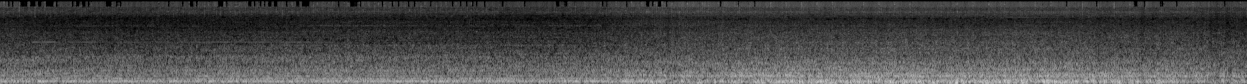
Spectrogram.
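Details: Workhorse 8.1 Vortec V8 RV chassis after AC compressor bypass with shorter belt and new idler pulley: deep, steady rumble at even idle with no squeal, chirp or bearing growl from the belt drive; runs smoothly.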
